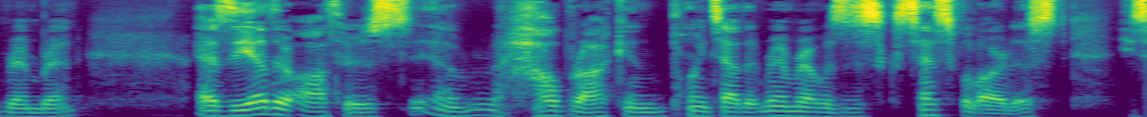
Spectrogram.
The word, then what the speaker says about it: Houbraken: Well, now we'll turn to the third author, Arnold Houbraken. Pronounce it for me. Arnold Houbraken.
